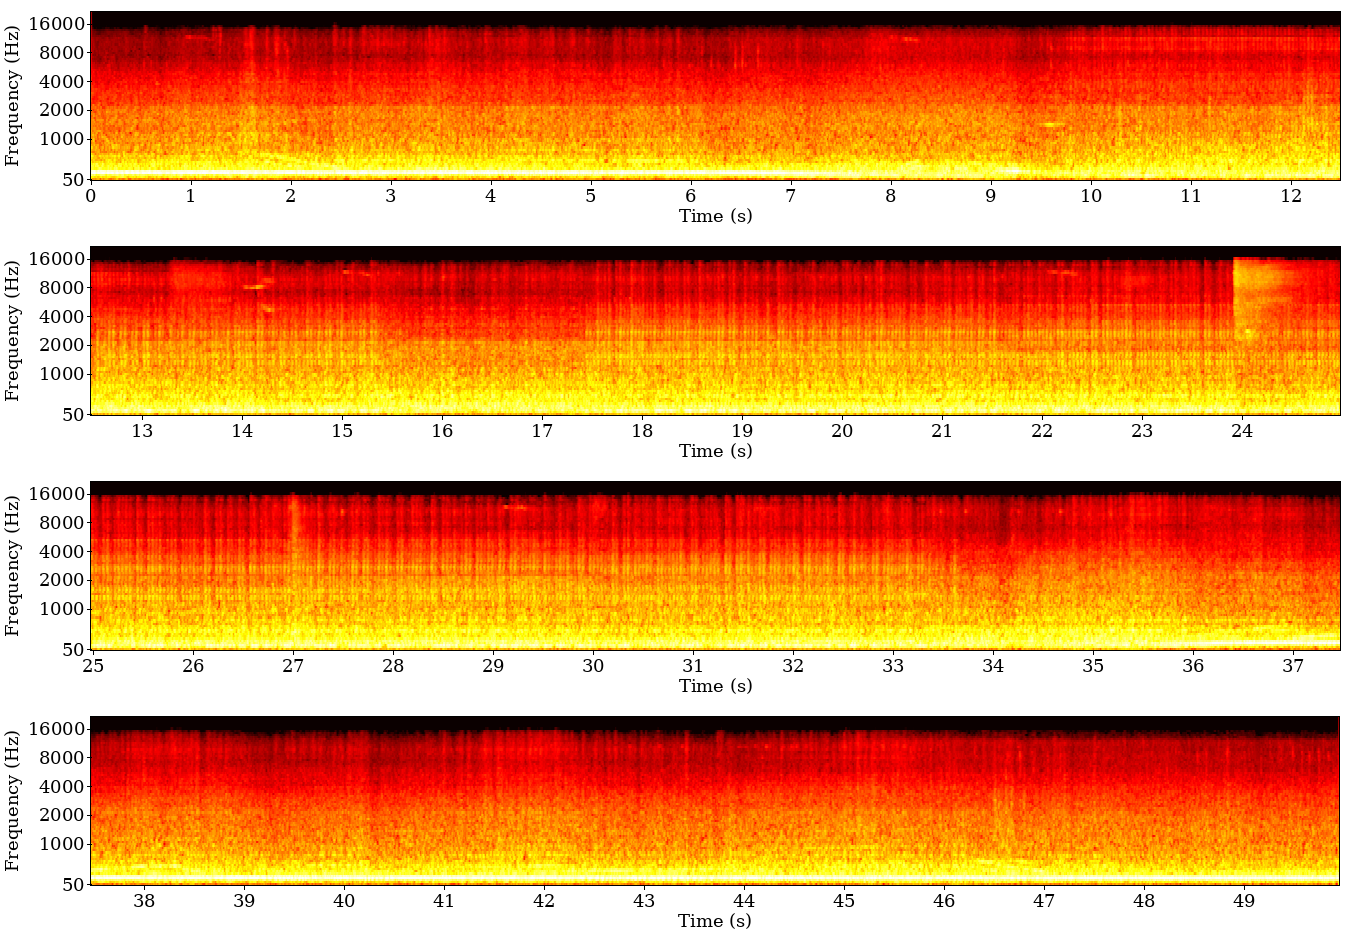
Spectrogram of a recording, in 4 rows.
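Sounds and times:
bus diesel engine running: 0.0 - 49.9.

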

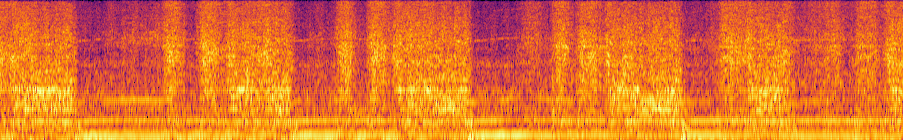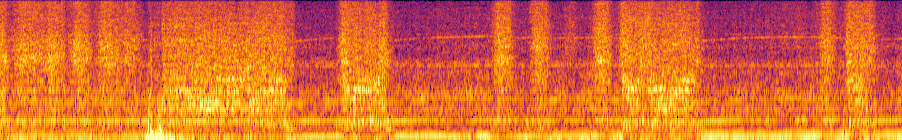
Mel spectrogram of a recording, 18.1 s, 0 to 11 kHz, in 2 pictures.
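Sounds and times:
vacuum cleaner hose sucking: 5.3 - 13.4
short low thump: 10.4 - 11.2.

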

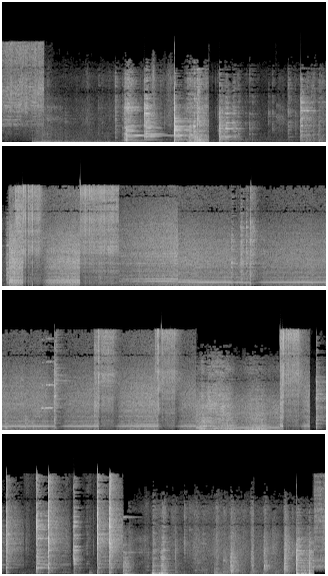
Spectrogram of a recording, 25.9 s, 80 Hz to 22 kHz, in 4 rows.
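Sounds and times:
welding arc crackling and hissing: 6.6 - 16.9, 18.5 - 19.2.

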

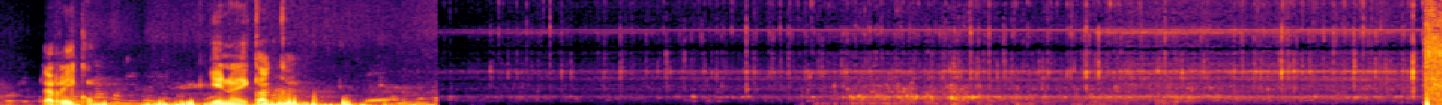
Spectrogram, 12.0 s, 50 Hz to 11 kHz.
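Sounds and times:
faint running water: 2.7 - 11.9.

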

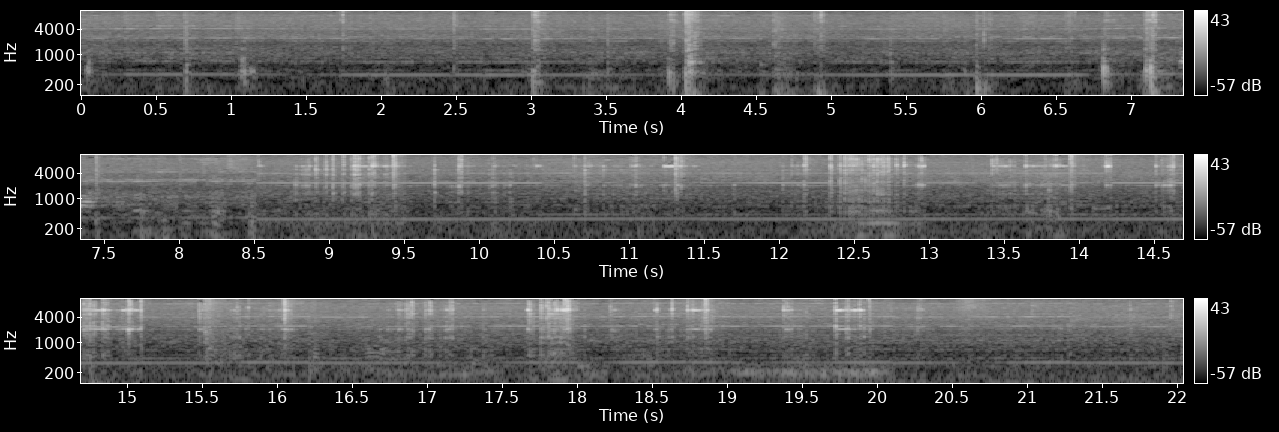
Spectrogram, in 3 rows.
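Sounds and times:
steady low hum: 0.0 - 22.0
metal tools clinking: 7.1 - 22.0.

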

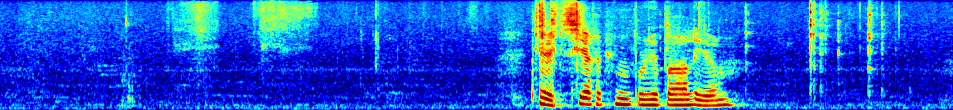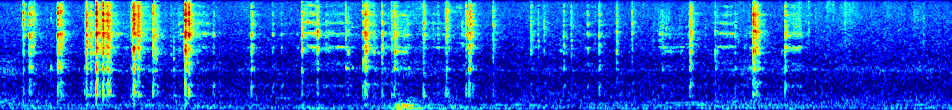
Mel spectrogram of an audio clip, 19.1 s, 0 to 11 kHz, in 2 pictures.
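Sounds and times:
knitting needles clicking together: 8.1 - 9.1.

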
